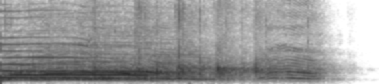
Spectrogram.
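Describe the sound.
A church crowd erupts in loud cheering and whooping for the Chiefs, many voices shouting at once with high, overlapping tones for about two and a half seconds before cutting off abruptly.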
